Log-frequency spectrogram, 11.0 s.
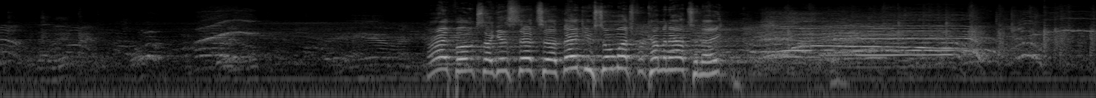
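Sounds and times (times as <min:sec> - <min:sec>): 
speech: 0:04.5 - 0:07.5
audience cheering: 0:06.0 - 0:10.9
audience applause: 0:07.4 - 0:10.9.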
